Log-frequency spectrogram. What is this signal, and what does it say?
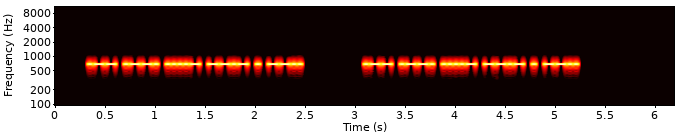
Morse code, heard as a keyed tone, about 40 wpm, 700 Hz. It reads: WP4QEZ WP4QEZ
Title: USA Call Signs - 6 Characters - Repeated 2x - 40wpm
